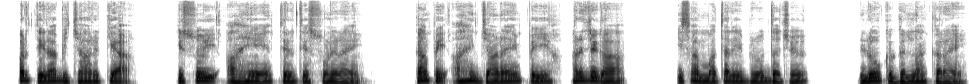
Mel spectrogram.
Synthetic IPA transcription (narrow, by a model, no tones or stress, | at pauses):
pɐɾt̪eːɾabɪt͡ʃaːɾkeja̰ | t̪ɪsoiaːɦẽt̪eːɾet̪esʊɽ̃eːɾaːḛ̃ | kãːpɐiʔãːɦẽd͡ʒaːɽ̃ãːẽpɐihɐɾd͡ʒɐɡa | ɪsamɐt̪aɾebɐɾoːd̪ʱat͡ʃə | loːkɡɐlːãkɐɾãːḛ̃ː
